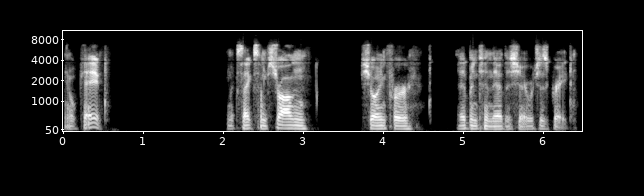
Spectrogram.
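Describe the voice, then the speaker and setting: A man's voice: deep voice, fairly even intonation, a little slow, gravelly, sharp tone, muffled recording, a little hiss or hum. A man moderating a medical webinar, introducing speakers and running polls with light joking asides.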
